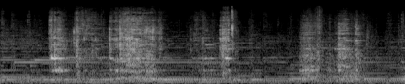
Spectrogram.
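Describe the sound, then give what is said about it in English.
A knife roughly chops candied pineapple for a pie topping on a cutting board, giving off a run of irregular knocks and clattering taps, some bunched together, with no talking. “I'm using some candied pineapples. Of course, because I use pineapples in the pie filling. Giving it a rough chop.”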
